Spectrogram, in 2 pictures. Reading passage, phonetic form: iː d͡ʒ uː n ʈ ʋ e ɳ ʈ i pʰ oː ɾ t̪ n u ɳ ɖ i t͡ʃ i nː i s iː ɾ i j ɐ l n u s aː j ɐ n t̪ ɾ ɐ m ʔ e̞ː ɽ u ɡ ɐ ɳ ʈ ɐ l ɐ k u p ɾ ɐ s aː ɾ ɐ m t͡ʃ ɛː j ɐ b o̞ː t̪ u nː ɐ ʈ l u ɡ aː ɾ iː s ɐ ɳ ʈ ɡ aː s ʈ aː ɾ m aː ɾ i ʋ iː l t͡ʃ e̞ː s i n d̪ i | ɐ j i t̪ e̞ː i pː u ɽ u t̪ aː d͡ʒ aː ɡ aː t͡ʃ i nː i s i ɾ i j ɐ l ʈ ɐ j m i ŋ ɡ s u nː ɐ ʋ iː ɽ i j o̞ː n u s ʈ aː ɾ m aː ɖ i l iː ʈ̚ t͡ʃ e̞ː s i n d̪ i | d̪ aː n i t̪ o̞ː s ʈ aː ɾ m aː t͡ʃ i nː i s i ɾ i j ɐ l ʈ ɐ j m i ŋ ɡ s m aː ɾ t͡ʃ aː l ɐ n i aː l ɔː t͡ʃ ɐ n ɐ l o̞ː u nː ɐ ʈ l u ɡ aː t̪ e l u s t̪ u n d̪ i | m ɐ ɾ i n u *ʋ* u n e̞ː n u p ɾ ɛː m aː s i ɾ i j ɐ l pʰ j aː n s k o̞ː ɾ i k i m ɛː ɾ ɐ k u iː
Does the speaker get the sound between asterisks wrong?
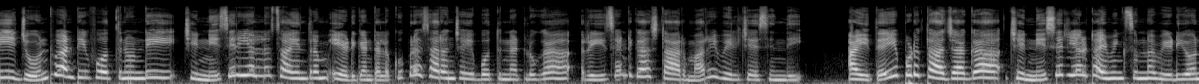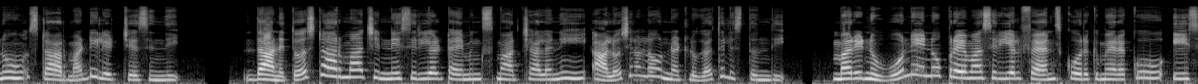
yes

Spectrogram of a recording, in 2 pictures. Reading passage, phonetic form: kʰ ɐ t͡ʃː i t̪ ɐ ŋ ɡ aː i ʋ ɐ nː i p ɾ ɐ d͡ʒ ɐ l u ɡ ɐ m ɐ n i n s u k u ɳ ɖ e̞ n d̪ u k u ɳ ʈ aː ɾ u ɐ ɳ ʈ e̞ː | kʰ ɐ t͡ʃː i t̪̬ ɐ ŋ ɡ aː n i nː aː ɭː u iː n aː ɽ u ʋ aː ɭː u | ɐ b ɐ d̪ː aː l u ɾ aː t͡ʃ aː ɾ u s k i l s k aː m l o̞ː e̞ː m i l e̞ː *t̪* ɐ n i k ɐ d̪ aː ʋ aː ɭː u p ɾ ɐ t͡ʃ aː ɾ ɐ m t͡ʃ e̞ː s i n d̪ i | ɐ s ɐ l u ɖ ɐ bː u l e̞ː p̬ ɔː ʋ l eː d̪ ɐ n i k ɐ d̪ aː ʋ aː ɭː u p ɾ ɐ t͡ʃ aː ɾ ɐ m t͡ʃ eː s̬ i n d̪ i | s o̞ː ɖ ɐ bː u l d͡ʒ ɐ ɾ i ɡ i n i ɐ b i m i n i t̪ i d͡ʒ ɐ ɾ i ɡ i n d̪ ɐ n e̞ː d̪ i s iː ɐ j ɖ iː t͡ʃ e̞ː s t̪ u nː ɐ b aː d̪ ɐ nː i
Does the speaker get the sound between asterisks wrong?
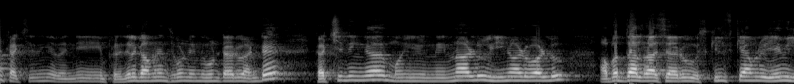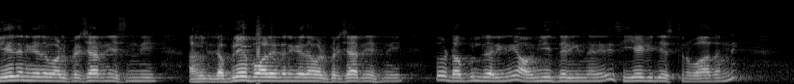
yes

